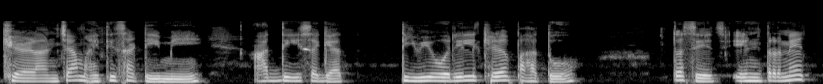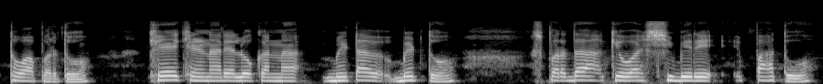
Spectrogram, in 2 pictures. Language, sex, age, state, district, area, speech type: Marathi, male, 18-30, Maharashtra, Osmanabad, rural, spontaneous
